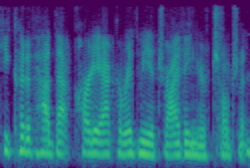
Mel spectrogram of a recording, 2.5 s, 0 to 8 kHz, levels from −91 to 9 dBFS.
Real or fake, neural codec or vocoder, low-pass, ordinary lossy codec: real; none; 7.2 kHz; AAC, 32 kbps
